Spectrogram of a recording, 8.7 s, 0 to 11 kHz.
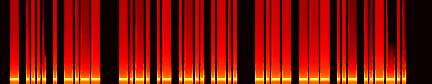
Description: Morse code, heard as a keyed tone, about 22 wpm, 700 Hz. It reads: THEY CALL YOU?
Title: Sentences from Top 100 Words 22wpm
